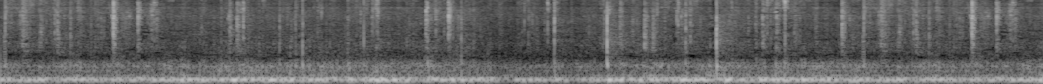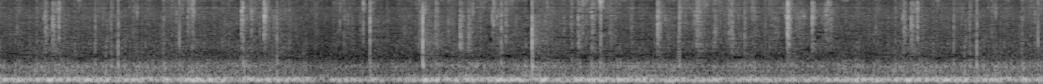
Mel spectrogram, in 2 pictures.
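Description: Wood fire crackling in a fireplace: frequent sharp, irregular pops and snaps over a low steady rumble.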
